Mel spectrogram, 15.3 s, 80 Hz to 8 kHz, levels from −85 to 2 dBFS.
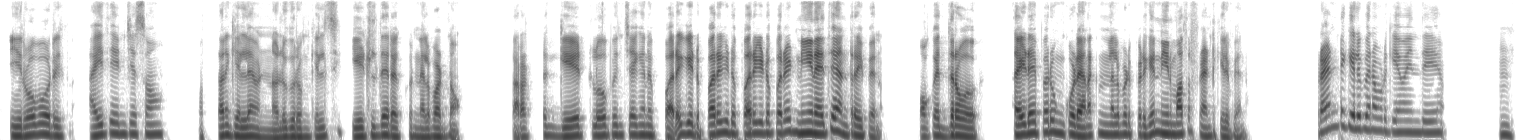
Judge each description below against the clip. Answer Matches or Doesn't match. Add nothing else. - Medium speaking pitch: Matches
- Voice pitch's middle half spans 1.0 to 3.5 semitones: Doesn't match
